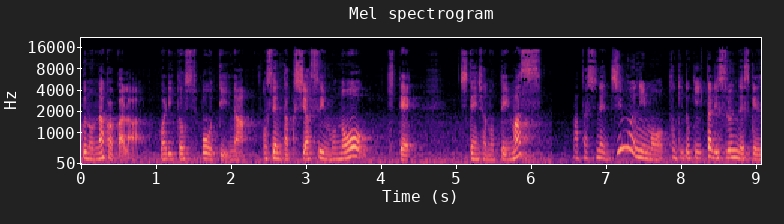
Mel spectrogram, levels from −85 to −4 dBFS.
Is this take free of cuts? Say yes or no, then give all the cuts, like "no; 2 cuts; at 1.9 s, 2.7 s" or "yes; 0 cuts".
yes; 0 cuts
